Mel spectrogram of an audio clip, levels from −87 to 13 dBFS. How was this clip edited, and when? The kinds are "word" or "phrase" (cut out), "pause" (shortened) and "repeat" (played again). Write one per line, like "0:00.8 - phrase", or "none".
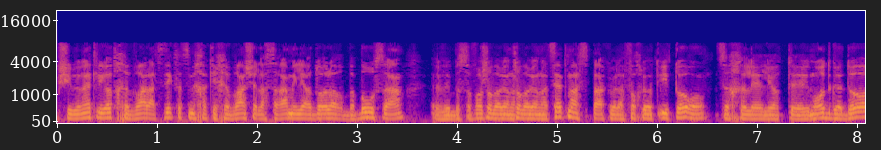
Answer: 0:03.6 - pause
0:04.6 - repeat
0:06.5 - pause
